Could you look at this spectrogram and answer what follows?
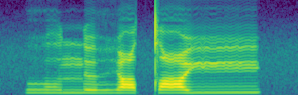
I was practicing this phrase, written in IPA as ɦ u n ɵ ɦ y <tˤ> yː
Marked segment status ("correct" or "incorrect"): correct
